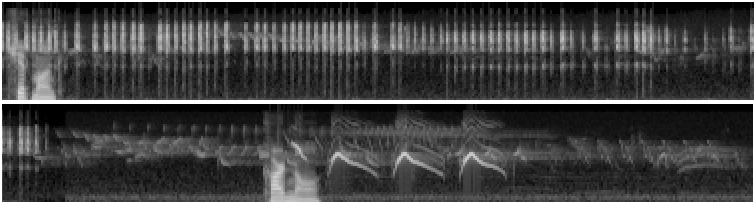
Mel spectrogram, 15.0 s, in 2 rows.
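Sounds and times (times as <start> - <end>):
squirrel chirping rapidly: 0.0 - 8.0, 10.3 - 12.7.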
